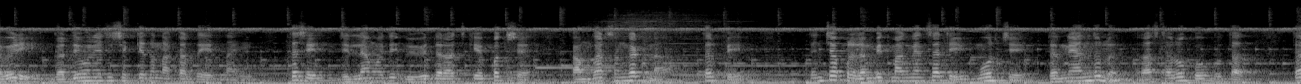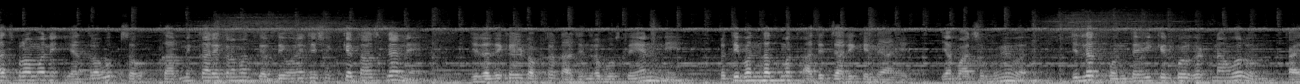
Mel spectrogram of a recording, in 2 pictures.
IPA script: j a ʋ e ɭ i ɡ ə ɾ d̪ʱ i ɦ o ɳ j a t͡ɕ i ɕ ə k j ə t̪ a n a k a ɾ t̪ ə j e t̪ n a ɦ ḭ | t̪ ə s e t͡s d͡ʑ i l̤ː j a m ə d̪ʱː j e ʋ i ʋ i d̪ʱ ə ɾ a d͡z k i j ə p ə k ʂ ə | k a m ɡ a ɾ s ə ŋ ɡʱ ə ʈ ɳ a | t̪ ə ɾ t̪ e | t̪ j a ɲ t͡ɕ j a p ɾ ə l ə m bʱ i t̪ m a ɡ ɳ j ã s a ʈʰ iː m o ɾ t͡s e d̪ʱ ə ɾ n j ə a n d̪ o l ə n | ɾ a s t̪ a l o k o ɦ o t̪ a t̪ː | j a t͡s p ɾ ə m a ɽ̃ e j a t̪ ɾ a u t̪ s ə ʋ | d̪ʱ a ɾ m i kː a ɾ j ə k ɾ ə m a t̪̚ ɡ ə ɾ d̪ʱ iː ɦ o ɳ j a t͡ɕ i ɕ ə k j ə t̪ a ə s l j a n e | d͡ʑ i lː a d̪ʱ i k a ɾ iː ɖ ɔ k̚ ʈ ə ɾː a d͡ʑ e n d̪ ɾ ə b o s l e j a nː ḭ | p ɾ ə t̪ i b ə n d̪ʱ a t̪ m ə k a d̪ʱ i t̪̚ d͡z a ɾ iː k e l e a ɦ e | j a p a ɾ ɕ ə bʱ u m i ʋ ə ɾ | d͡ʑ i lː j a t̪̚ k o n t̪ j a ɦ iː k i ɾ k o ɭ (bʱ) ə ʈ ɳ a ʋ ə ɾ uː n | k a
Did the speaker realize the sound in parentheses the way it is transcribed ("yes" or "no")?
no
